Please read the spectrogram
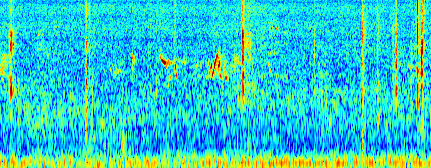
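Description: Faint outdoor background: a steady low rumble with a few short bird chirps and some small clicks.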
